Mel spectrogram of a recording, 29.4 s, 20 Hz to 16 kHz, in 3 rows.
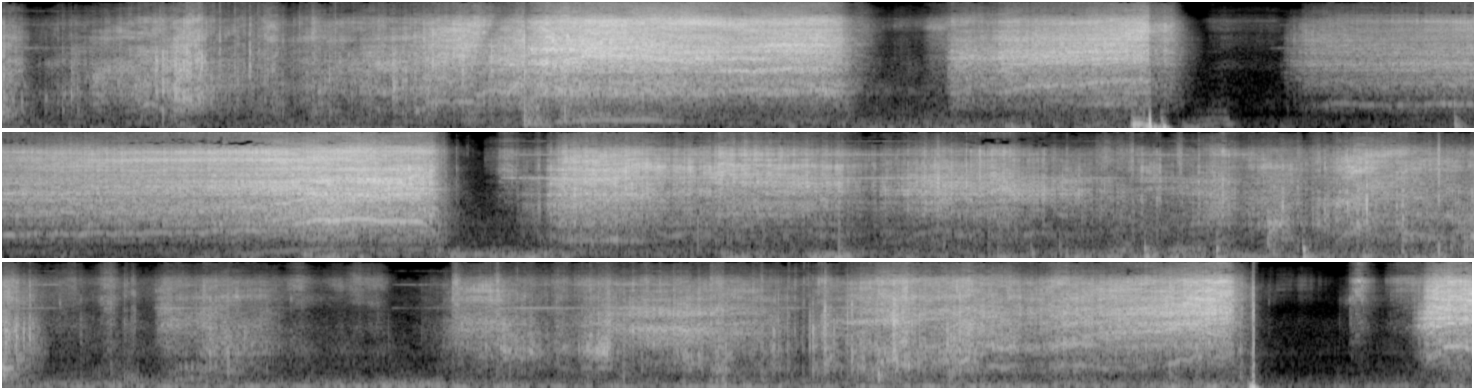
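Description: The small electric motor and geared drivetrain of a Redcat Ascent-18 RC crawler whir in stop-start bursts as the throttle is worked, with short pauses a few times. A few sharp knocks come through as it clambers over obstacles, the loudest a little before the eight-second mark.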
